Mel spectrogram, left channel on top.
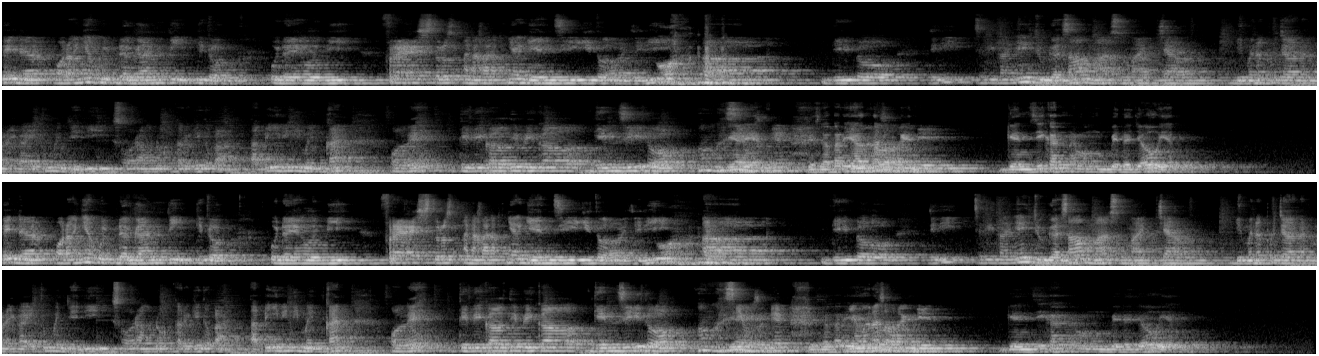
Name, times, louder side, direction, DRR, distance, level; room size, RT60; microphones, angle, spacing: voice 1, 0.0-2.2 2.7-3.4 3.8-6.7 7.0-7.7 8.2-8.9 9.2-12.0 12.3-17.4 17.7-21.2 21.6-22.6, right 1 dB, 80° right, 3 dB, 0.9 m, -19 dB
voice 2, 6.5-7.3 20.4-20.8 21.2-22.4 23.1-24.9, left 1 dB, 80° left, 6 dB, 0.6 m, -19 dB
sound 1, 9.8-19.9, equal, 30° right, 1.2 m, -37 dB
8.0 x 5.5 x 2.4 m, 1.4 s
head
